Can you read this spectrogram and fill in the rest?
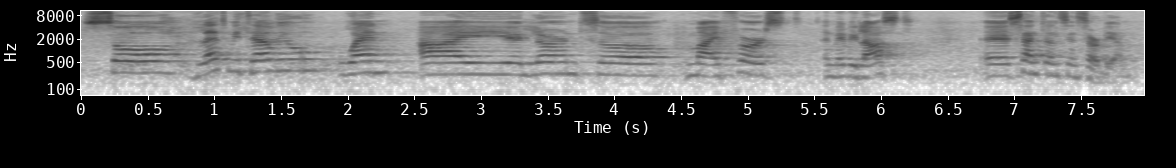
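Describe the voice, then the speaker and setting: A woman with an Albanian accent tells an anecdote in an emphatic way. Her voice sits fairly high, and the room rings around it with a little background noise. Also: steady tone, slow, roomy sound, poor audio. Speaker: youth network member. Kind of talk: personal anecdote to camera.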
